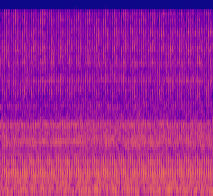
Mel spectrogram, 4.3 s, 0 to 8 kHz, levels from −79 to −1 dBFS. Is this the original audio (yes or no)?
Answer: yes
